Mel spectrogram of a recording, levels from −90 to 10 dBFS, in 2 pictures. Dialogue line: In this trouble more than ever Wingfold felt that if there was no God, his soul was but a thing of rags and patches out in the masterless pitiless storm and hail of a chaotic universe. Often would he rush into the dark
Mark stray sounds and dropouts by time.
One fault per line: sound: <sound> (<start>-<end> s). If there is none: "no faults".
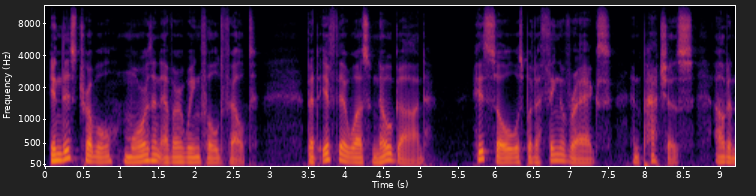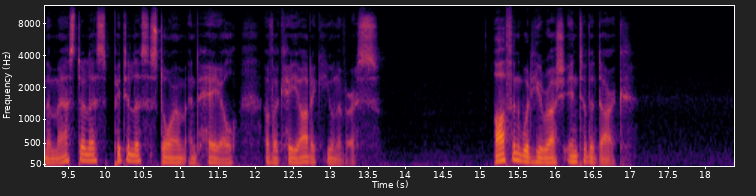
no faults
